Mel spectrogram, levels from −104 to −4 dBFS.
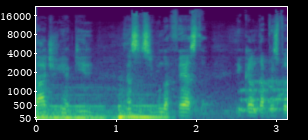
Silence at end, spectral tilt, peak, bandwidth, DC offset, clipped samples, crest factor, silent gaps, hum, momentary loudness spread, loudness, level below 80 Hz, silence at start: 0 s; -4 dB/octave; -6 dBFS; 18.5 kHz; under 0.1%; under 0.1%; 18 dB; none; none; 13 LU; -25 LUFS; -28 dBFS; 0 s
